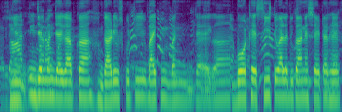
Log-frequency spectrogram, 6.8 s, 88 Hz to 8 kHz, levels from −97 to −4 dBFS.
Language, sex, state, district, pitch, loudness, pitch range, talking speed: Hindi, male, Chhattisgarh, Sarguja, 150 Hz, -24 LUFS, 145-160 Hz, 160 wpm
